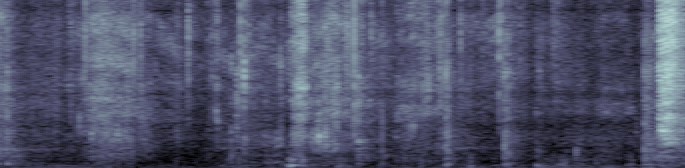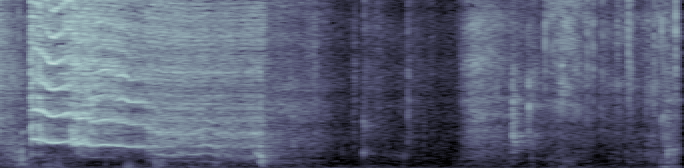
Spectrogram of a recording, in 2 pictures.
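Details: White male Bulldog puppy indoors gives a single high, drawn-out squealing whine of about two seconds, its layered overtones sliding downward, set among soft scratching, tapping and scuffling noises.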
